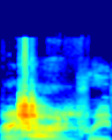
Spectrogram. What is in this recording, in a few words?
Robot voice, "return"; lynne publishing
